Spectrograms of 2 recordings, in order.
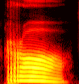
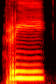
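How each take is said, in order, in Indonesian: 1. Bunyi r-nya berat dan dalam, mulut berongga. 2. Bunyi r-nya tipis dan ringan, lidah datar. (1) "Waktu diucapkan tebal atau tafhim" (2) "pas diucapin tipis atau tarkik"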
